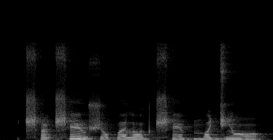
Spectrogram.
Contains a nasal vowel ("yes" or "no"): yes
